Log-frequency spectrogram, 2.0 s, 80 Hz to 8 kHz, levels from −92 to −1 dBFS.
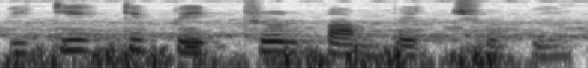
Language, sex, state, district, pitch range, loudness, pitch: Bengali, female, West Bengal, Jalpaiguri, 120-170 Hz, -19 LUFS, 135 Hz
